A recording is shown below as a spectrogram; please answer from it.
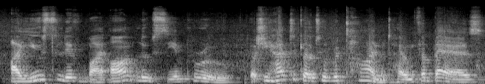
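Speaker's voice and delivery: usual speaking voice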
